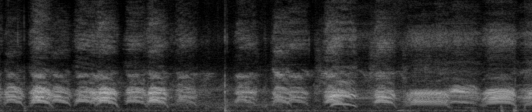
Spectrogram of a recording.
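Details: Crows squabbling for food give rapid harsh caws, about two a second, each a short arched, nasal cry, calls overlapping in a noisy bickering chorus.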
